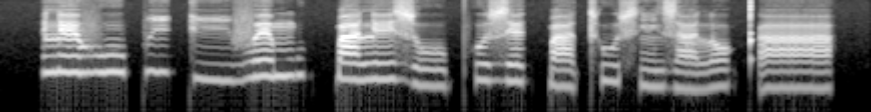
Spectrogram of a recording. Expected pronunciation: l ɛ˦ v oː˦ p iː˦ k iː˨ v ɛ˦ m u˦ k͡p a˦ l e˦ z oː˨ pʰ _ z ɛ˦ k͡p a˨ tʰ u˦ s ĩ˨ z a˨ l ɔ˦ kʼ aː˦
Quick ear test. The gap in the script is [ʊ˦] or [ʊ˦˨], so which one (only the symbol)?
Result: ʊ˦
